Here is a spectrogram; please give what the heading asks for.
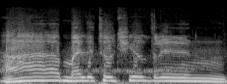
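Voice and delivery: slow, drawn-out drawl in a Romanian accent. Between radio calendar announcements, the speaker slips into a Dracula-style Romanian accent. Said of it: "I feel like talking in a Romanian accent and saying".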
